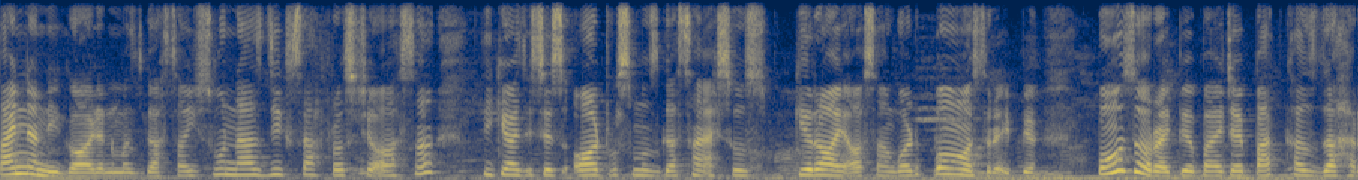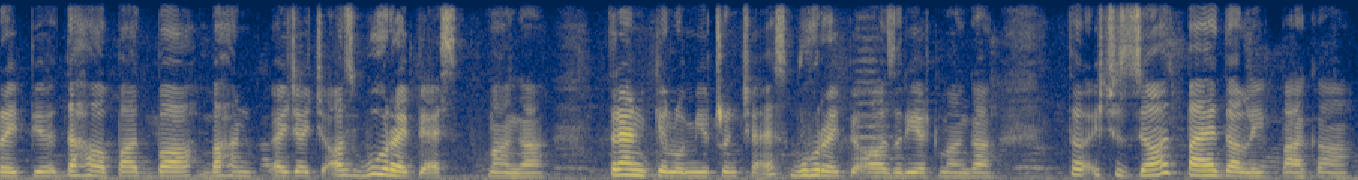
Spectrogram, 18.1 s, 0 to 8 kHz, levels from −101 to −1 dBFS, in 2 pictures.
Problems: background sounds at intervals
